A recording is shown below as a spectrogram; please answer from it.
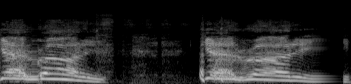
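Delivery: very slow, rough, creaky, high, dragged-out yell. Retelling how the other speaker yelled at the intern: imitating someone yelling. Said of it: "you were yelling at the intern".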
